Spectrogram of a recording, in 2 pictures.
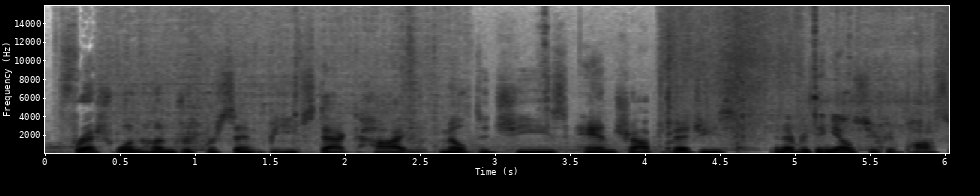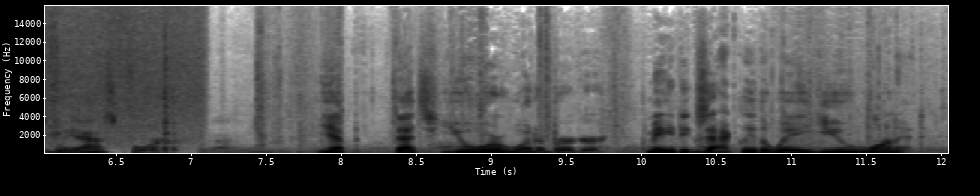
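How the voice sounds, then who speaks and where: A man announcing a fast-food commercial in a punchy, salesy read. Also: mid-range voice, noisy background.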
